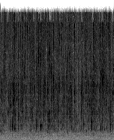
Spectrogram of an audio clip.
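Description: Water runs from a freshly repaired Moen faucet into a sink, a steady bright splashing stream, close and fairly loud, with no voices.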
